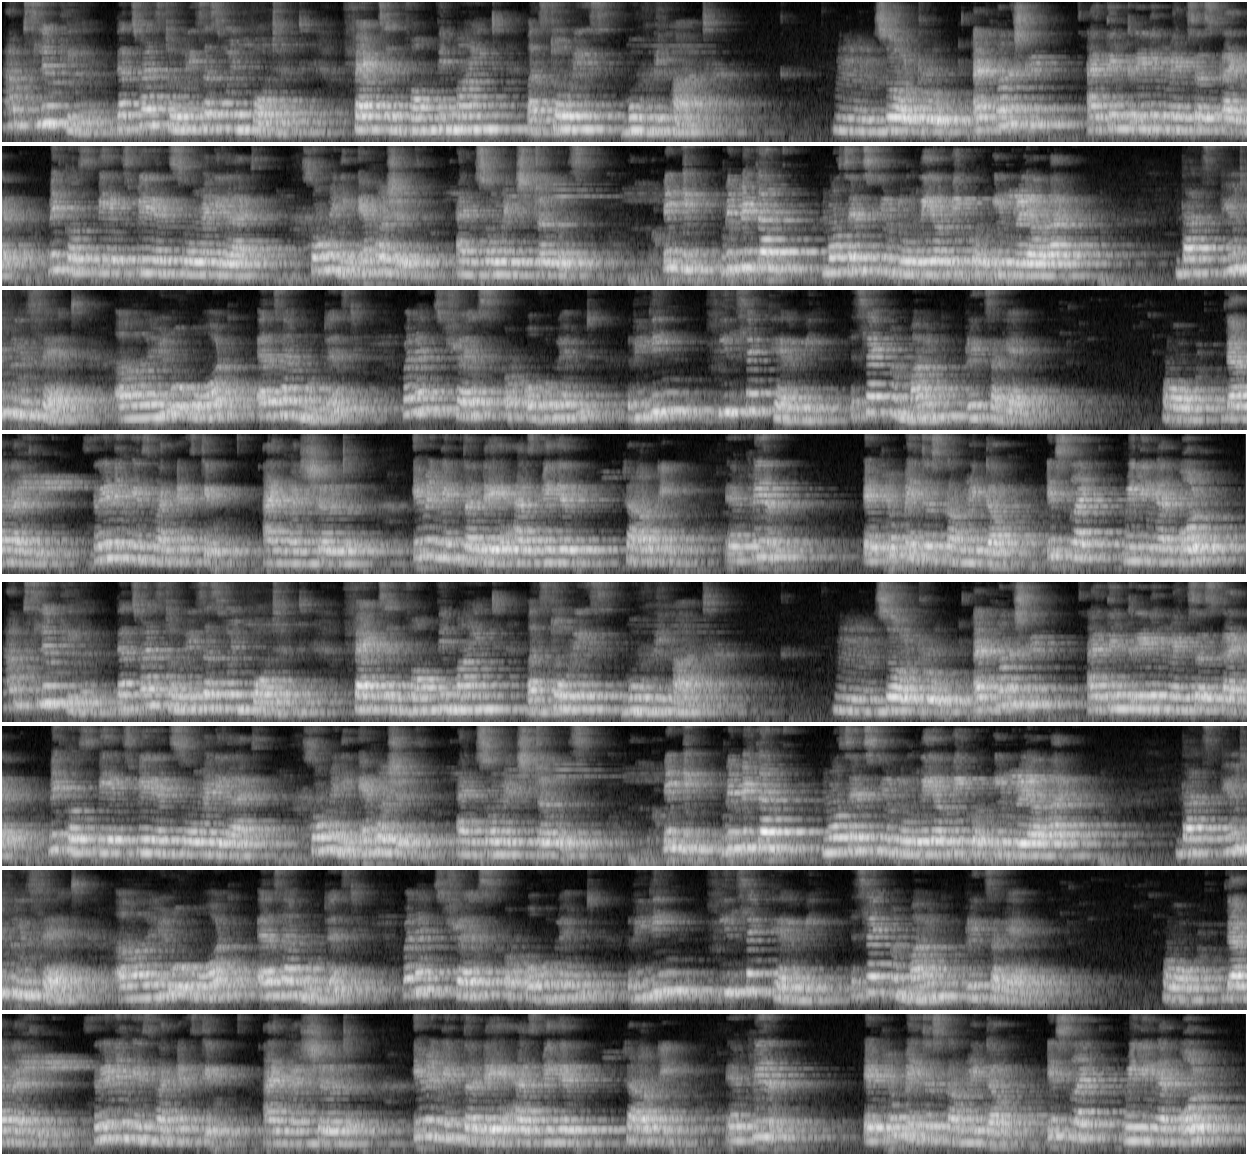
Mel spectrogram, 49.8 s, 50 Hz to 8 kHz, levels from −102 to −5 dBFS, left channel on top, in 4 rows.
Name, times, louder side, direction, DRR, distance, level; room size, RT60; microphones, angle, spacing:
voice 1, 0.0-5.0 5.2-7.2 15.4-15.5 24.2-25.6 26.0-28.4 28.9-30.8 31.2-33.1 33.4-35.2, left 1 dB, 10° left, -10 dB, 0.9 m, -27 dB
voice 2, 8.3-10.4 10.9-12.6 12.9-14.9 15.5-16.6 17.0-18.3 19.1-19.4 19.6-20.2 20.7-23.1 36.5-36.8 37.1-39.5 40.0-40.9 41.5-43.1 43.6-44.1 44.6-45.1 46.0-47.4 47.8-48.2 48.5-49.4, equal, 50° left, -7 dB, 0.7 m, -26 dB
5.0 x 2.0 x 2.2 m, 1.3 s
head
